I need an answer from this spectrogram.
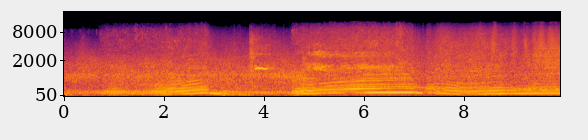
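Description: Mini Moke's BMC A-series four-cylinder engine revving hard, its pitch climbing and falling again and again as it accelerates and lifts off around the cones, with sharp drops in revs about three and seven seconds in. A short tyre squeal about four seconds in.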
